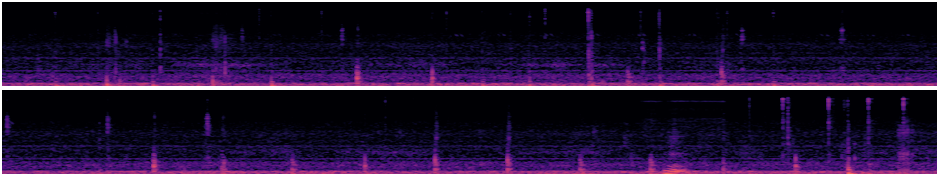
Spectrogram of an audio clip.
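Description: Footsteps thud slowly on creaking wooden floorboards.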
